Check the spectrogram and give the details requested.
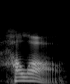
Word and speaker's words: halal: this Thursday is probably Halal if it's or if I were to say it properly because it hurts my throat Halal if it's a Butterball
